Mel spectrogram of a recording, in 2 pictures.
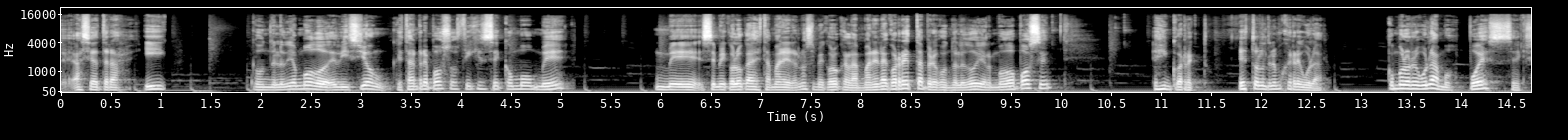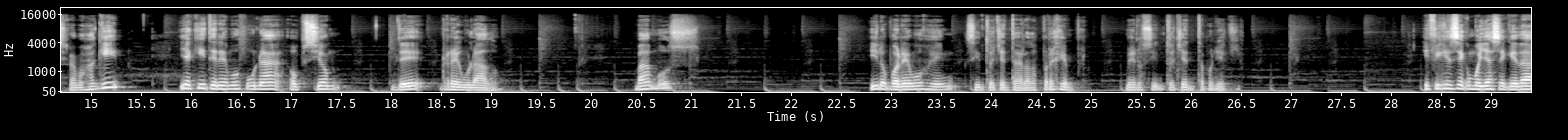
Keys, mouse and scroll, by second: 1.4 click, 9.9 click, 14.7 right click, 16.8 click, 21.1 click, 23.9 click.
